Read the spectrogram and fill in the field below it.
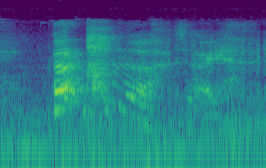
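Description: One sharp, loud sneeze bursts out close to the mic, then fades into a breathy tail and quieter throat noise.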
